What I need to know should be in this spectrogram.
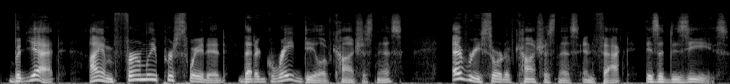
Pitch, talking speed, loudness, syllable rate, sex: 130 Hz, 175 wpm, -20 LUFS, 5.2 syllables/s, male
